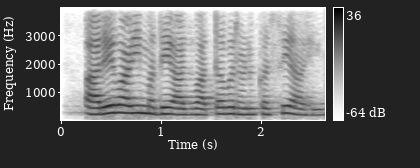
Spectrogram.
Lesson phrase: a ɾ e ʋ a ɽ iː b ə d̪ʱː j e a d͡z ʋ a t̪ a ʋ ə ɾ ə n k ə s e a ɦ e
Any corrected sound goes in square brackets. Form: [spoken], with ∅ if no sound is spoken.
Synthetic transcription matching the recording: a ɾ e ʋ a [ɭ] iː [m] ə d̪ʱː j e a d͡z ʋ a t̪ a ʋ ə ɾ ə [ɳ] k ə s e a ɦ e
